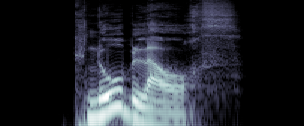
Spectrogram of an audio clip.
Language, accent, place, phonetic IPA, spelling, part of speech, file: German, Germany, Berlin, [ˈknoːpˌlaʊ̯xs], Knoblauchs, noun, De-Knoblauchs.ogg
- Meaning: genitive singular of Knoblauch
